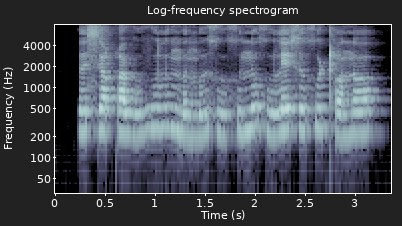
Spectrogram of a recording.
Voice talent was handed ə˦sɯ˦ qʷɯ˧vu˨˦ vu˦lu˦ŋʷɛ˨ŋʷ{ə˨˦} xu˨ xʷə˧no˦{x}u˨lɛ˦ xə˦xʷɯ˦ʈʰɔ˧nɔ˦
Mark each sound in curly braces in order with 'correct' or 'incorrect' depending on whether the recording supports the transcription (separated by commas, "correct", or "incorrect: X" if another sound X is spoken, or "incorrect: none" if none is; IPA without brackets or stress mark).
incorrect: ɯ˨˦, correct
